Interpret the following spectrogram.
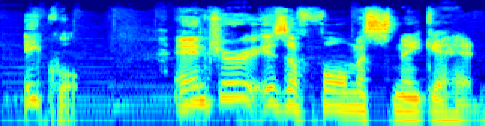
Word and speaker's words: EQL: That's EQL, pronounced equal.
